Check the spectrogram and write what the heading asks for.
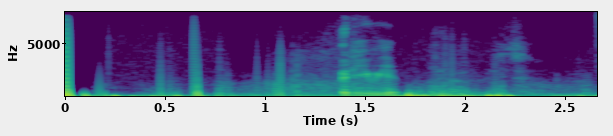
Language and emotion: Russian, positive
